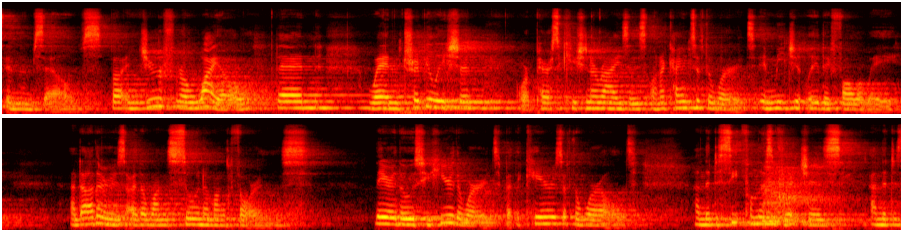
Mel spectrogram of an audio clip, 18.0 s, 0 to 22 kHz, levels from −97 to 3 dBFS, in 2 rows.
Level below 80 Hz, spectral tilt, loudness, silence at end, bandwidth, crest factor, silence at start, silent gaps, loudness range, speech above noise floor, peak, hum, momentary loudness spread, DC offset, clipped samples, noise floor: -68 dBFS; -4 dB/octave; -33 LUFS; 0 s; 17 kHz; 16 dB; 0 s; none; 3 LU; 32 dB; -16 dBFS; none; 10 LU; under 0.1%; under 0.1%; -65 dBFS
